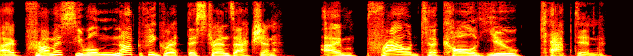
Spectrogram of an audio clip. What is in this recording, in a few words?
Hired, Male; Dialog; Warframe; Railjack Crew; Perrin Sequence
